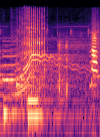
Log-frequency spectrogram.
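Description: Cartoon sound effect of the Magic Conch Shell's pull string, a rapid clicking whir lasting about half a second, under background music. The conch's voice starts near the end.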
